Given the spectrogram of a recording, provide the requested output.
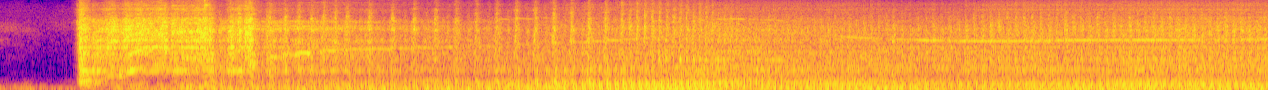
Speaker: ready for the second time it didn't even try to fire come on oh even second time come on this is why you should run them regularly the longer they sit the more stubborn they get come on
